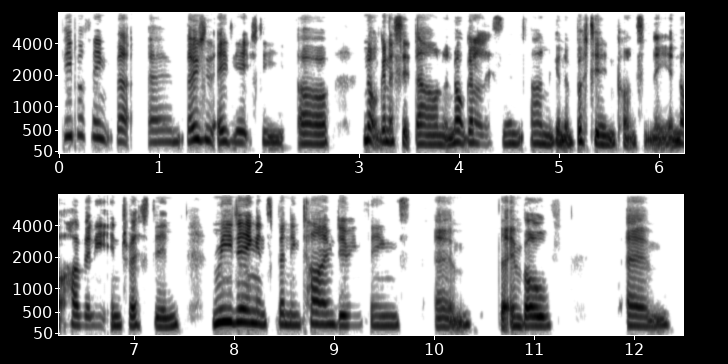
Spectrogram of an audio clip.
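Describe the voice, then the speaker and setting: A woman's voice: mid-range voice, normal speed, gravelly, no echo, poor audio. A young woman in her twenties, a student guest on a podcast, talking enthusiastically and casually, full of "um" and "like". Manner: enthusiastic, chatty, frequent "um" and "like". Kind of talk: casual conversational interview.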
